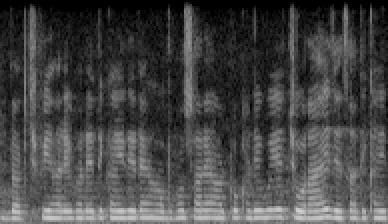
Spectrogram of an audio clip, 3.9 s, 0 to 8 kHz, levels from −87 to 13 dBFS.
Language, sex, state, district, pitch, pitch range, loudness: Hindi, female, Uttar Pradesh, Hamirpur, 250 Hz, 245-255 Hz, -14 LUFS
